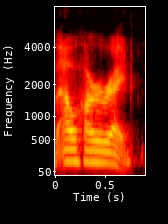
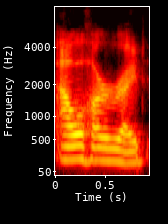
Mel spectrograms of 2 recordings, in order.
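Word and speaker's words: Aoha Ride: the final volume of auhara ride i keep trying to say it wrong but aohar ride is how it's pronounced the ending of this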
